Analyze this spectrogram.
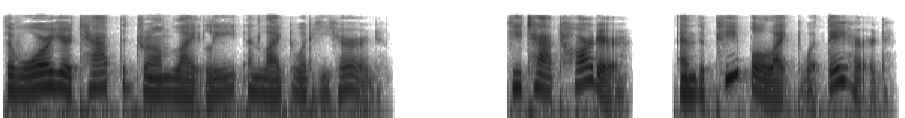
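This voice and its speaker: A woman narrating a folktale in a measured, expressive reading. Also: low-pitched, no echo. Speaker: storyteller. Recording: dull lo-fi audio.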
